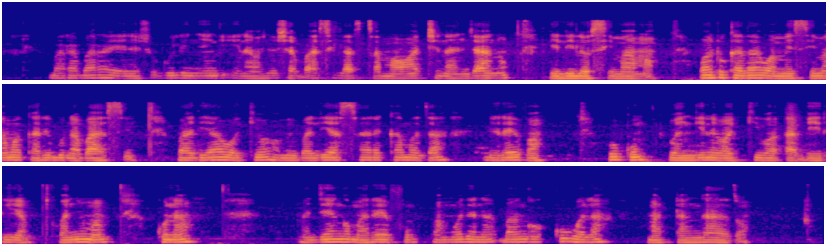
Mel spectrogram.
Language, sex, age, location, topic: Swahili, male, 18-24, Nairobi, government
